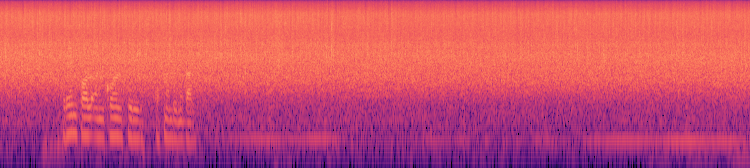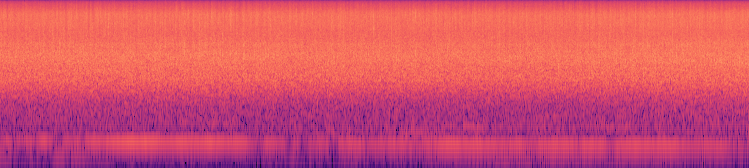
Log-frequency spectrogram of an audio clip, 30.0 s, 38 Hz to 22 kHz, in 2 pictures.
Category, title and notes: Soundscapes > Nature
AMB-Rainfall at a corn field, Kathmandu, Nepal - 26Jun2025,1925H
An evening rainfall on a corn field. Recorded with Shure Motiv microphone connected to an iPhone.
Corn, AMB, Nepal, Rain, Field, Kathmandu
